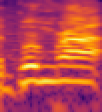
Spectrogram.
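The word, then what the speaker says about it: Bumrah: not punjab punjab and bamra never pronounced like bum always boom so boomra and punjab okay punjab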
